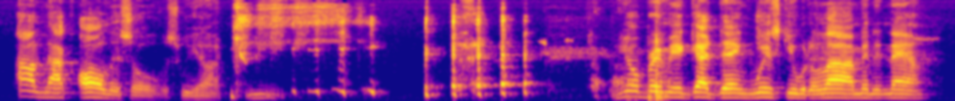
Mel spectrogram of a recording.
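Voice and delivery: ordinary talk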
